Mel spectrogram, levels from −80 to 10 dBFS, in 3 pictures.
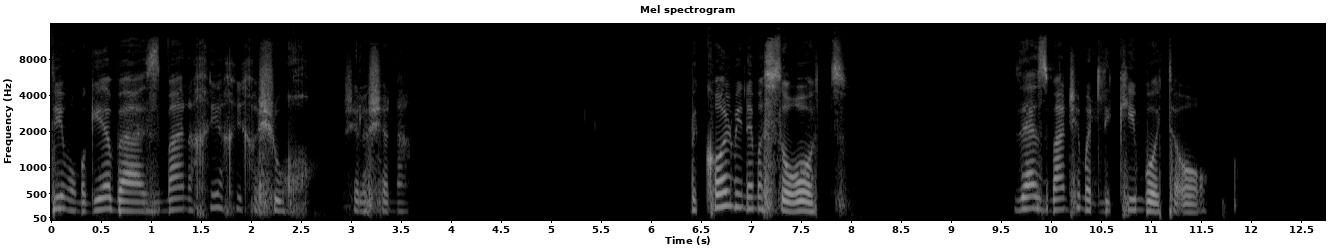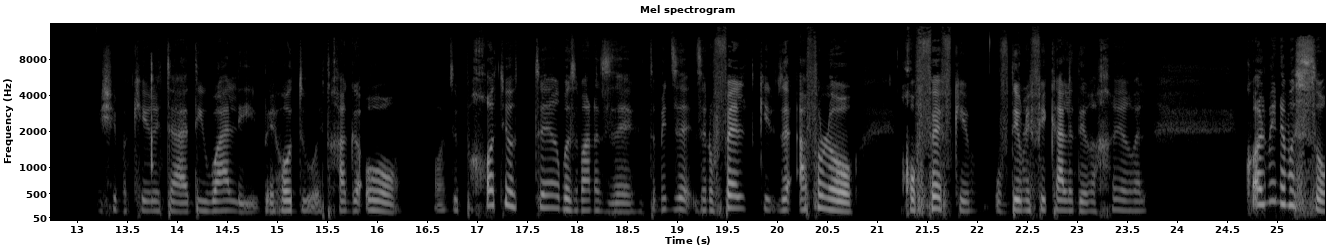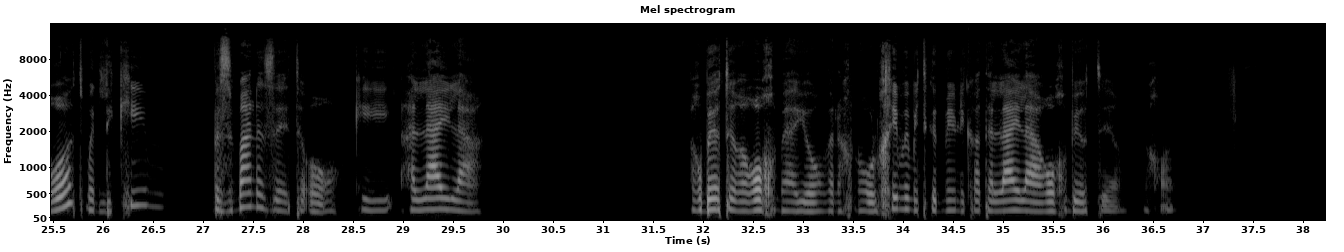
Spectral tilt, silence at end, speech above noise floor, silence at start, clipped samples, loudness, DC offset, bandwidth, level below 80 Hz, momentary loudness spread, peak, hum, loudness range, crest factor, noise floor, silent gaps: -2.5 dB/octave; 1.55 s; 40 dB; 0 s; under 0.1%; -34 LUFS; under 0.1%; 16 kHz; -76 dBFS; 16 LU; -10 dBFS; none; 7 LU; 26 dB; -74 dBFS; none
